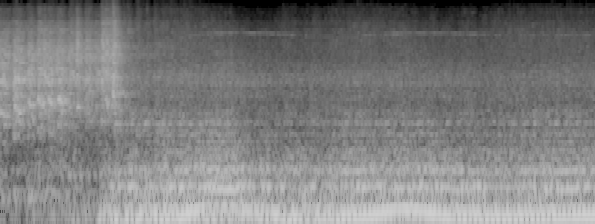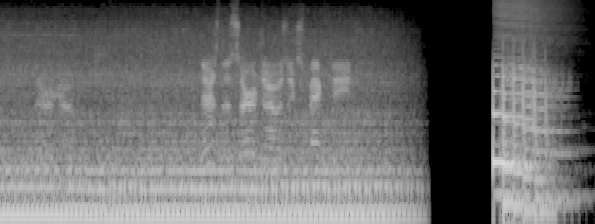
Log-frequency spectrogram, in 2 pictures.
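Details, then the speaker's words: Turbocharged Chevy Silverado with Holley Dominator EFI after big changes to temperature-based cranking fuel, idle settings and IAC park position: idle drone rises and sags slowly instead of holding steady; idle surge from idle air control tuning. "all right made some pretty big changes temperature based cranking and some idle stuff icy park position see if it's any better now"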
